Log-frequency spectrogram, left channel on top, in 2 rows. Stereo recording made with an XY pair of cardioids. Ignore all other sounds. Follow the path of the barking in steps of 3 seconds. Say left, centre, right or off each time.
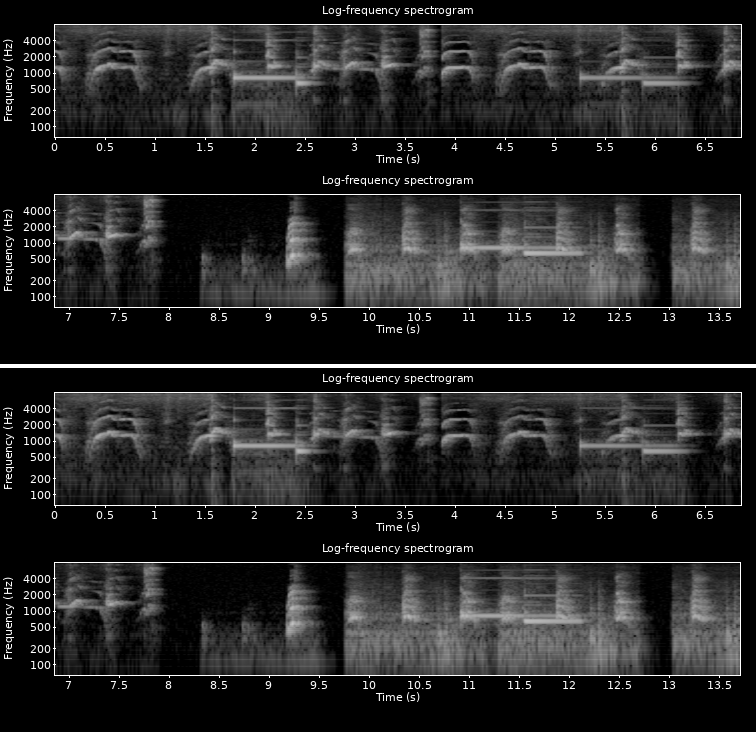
centre, left, left, centre, centre.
